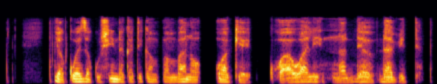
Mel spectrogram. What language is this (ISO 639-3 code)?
swa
